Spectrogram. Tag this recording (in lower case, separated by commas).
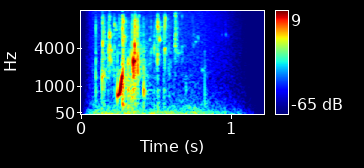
rain, raindrop, water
